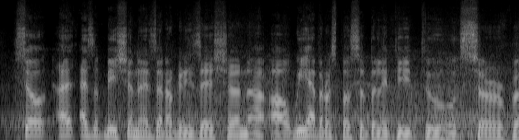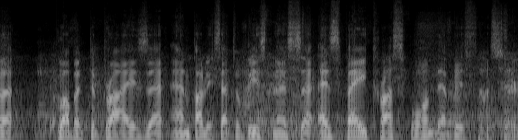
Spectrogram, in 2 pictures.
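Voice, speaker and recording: Noticeable background noise sits behind a man speaking at a moderate pace. His voice is medium in pitch and very even in loudness. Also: ordinary pitch variation. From Italy. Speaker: telecom executive. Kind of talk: interview answers. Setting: conference event.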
